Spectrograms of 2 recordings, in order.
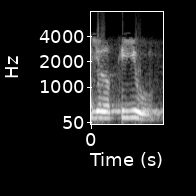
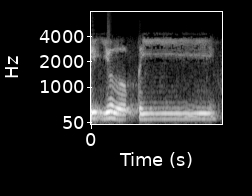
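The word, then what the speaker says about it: يُلْقِي: Asalnya yulqiyu, yulqiyu. Tetapi dhammah pada huruf ya itu ditakdirkan karena sulit diucapkan menurut lidah Arab, sehingga menjadi yulqi. Ya, dibaca panjang ya. Dengan dalam bacaan dengan sukun yulqi. Ini alqa yulqi.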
